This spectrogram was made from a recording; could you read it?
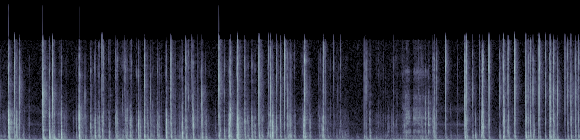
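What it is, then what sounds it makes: Plastic keyboard typed on with nails. A compact plastic typewriter-style keyboard with round plastic keycaps and a hollow plastic body is typed on with long nails and fingertips. Quick, bright, clacky taps come in irregular bursts, each dying out almost instantly, over a steady low hum.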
